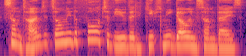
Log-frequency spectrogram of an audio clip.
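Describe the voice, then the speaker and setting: A woman voicing a gentle, elegant teenage boy in a story reading, soft-spoken, polite and earnest. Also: medium pitch, expressive, normal speed, pitched above the performer's own voice, lightly acted. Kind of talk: dramatic fan fiction character reading.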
